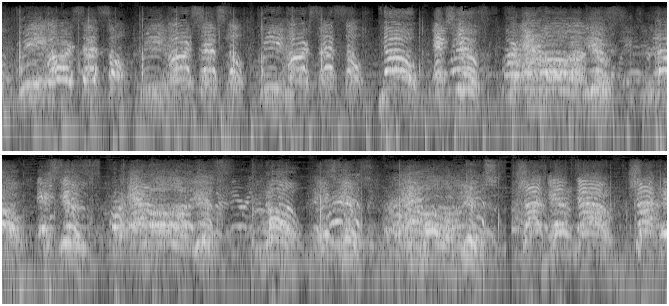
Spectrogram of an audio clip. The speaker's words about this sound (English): Protesters chanting outside the office of Minnesota dentist Walter Palmer, who killed a protected lion named Cecil in Zimbabwe.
